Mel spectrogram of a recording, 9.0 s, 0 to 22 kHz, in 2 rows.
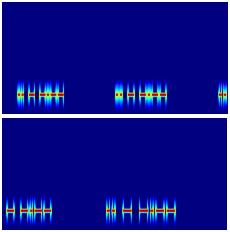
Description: Morse code, heard as a keyed tone, about 29 wpm, 700 Hz. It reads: ITY ITY ITY ITY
